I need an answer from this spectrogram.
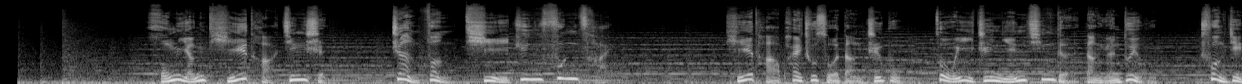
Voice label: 男 专题 公安党建类

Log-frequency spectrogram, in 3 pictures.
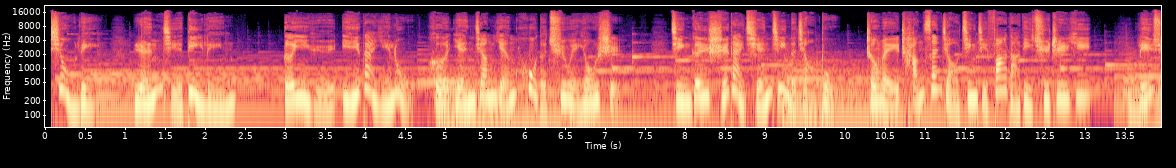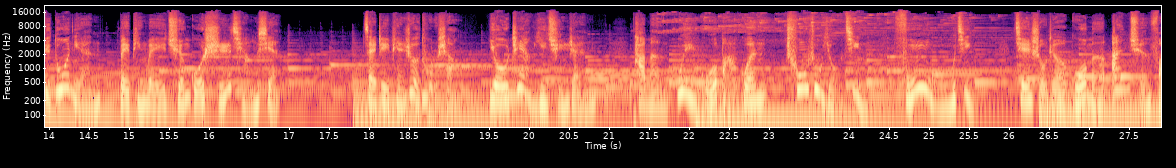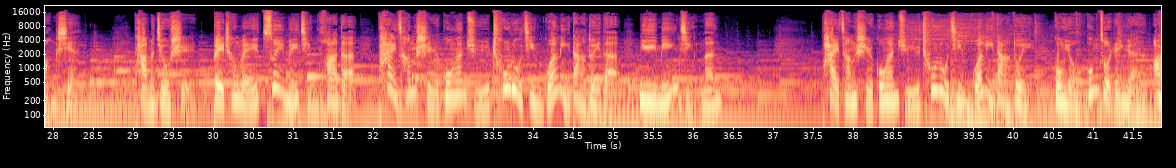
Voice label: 女 专题 大气专题

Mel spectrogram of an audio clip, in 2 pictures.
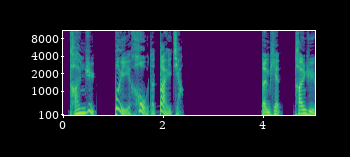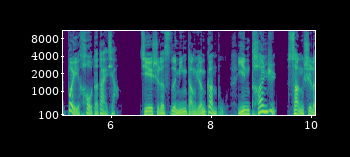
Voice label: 男, 专题; 贪欲背后的代价

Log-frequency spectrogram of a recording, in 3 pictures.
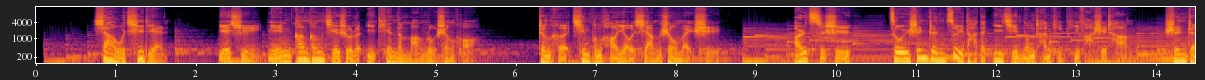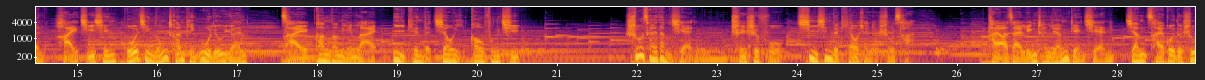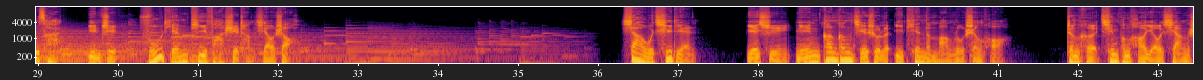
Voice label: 男 舌尖风格

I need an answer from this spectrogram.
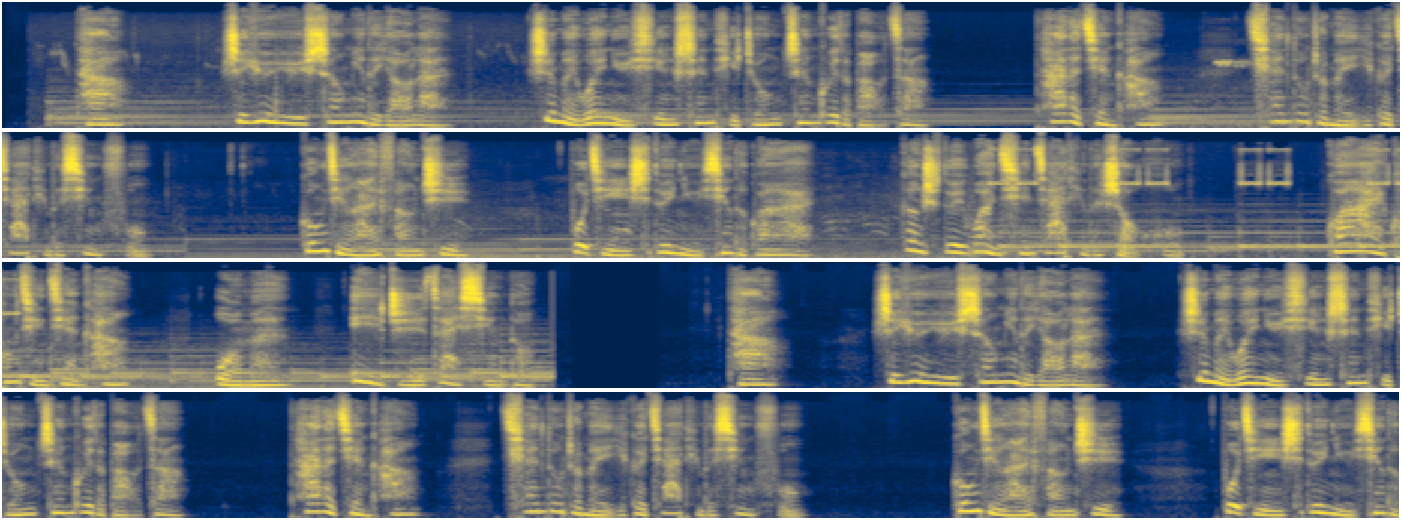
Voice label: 女 专题 温馨; 宫颈

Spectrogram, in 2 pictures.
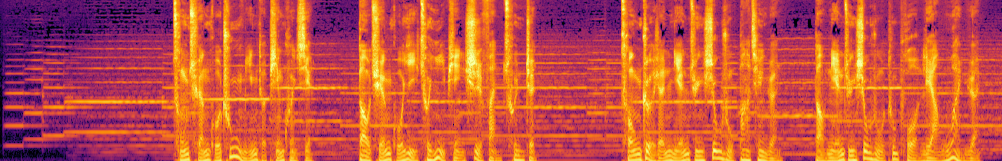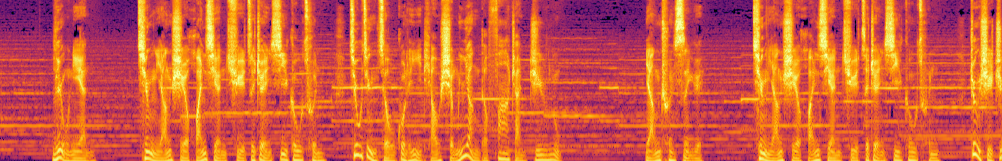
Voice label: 男 专题 乡村振兴; 西沟村

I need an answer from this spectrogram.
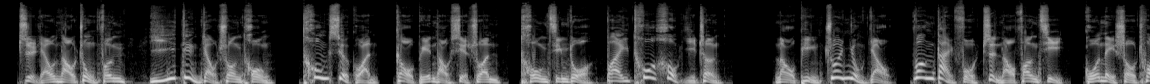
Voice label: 广告; 汪大夫治脑方剂

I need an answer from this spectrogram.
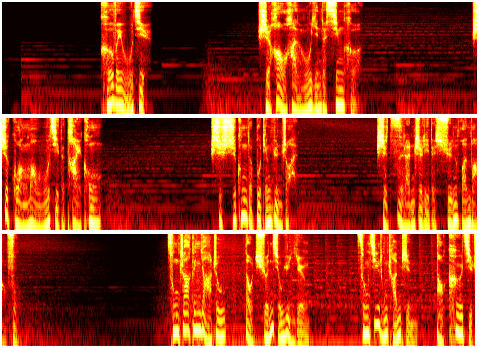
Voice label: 男 广告; Opening video

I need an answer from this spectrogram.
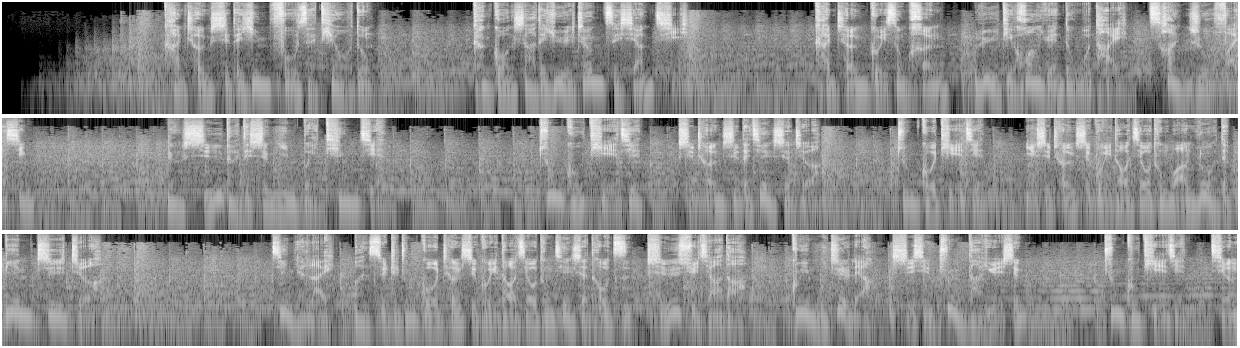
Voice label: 男 汇报类; 中国铁建青岛地铁项目

